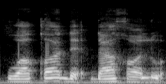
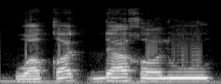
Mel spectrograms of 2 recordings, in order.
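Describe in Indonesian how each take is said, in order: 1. Bunyi d pertama dilepas dengan memantul. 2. Kedua bunyi d menyatu menjadi satu d panjang. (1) "jadi bukan wa qad dakhalu. Ah, itu tidak boleh" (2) "dal yang pertama kita masukkan ke dal yang kedua"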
